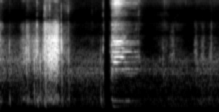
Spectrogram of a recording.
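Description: Rubbing and scraping as a flathead screwdriver is drawn back out through the rubber firewall grommet, loudest about half a second in. The sound cuts off abruptly about a second in.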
